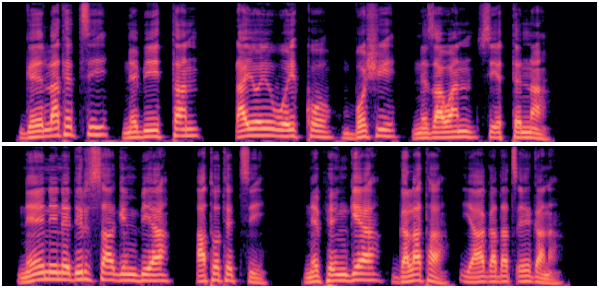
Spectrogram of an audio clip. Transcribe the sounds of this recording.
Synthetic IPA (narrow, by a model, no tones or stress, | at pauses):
ɡe̞ːlːɐt̪ɛt͡sːɪnɛbiːt̪ːɐn | ɗɐjɔjwɔjkːɔbɔʃɪnɛzɐwɐnsɪɛt̪ːɛnːɐ | ne̞ːnɪnɛd̪ɪɾsaːɡɪmbɪja | ɐt̪ɔt̪ɛt͡sːɪ̰ | nɛpɛŋɡɪjaɡɐlɐt̪ɐ̰jaːɡɐd̪ɐt͡sʼe̞ːɡɐnɐ̰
